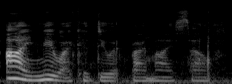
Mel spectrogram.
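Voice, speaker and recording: A woman reading children's picture books aloud as a storyteller, theatrical and expressive with dramatic pauses and emphasis. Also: lowish voice, background noise.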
